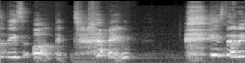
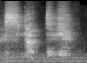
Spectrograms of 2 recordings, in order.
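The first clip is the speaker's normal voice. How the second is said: hushed, breathy admission of guilt; ashamed whisper to a friend; whispered confession; 7 dB quieter than usual. Acted. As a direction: confess it under your breath.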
